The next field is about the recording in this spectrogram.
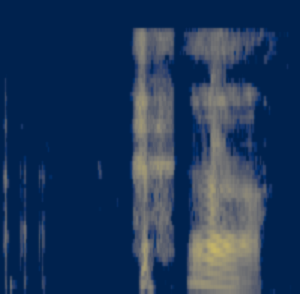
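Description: A dog barks at someone knocking at the door: a rough, harsh bark followed by a longer, tonal, drawn-out bark-howl, preceded by a few quick soft taps.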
